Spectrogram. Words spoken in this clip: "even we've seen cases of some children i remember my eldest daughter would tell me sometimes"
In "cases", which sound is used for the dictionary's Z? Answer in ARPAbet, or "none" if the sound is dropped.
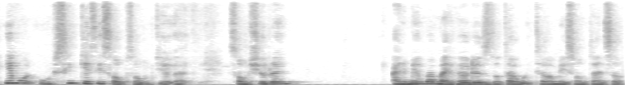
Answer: S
